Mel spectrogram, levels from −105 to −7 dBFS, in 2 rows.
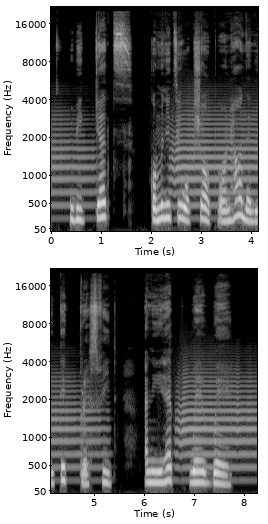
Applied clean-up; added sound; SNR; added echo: none; Trumpet; 15 dB; none.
